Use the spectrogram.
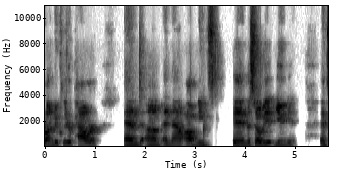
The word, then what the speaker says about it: Obninsk: You have, I think it was Obninsk. Is that how I pronounce it? Obninsk.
